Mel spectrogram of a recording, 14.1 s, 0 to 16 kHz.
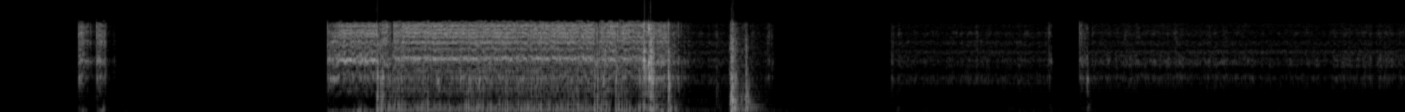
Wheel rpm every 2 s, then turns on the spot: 0, 90, 200, 120, 20, 20, 20.
6-14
